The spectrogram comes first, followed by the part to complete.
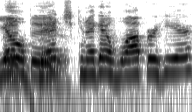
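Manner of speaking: very loud, high-pitched holler. Ordering a burger as an impression: Jesse Pinkman impression. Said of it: "what do you want me to say is Jesse Pinkman".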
